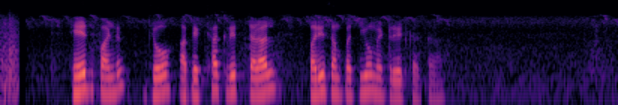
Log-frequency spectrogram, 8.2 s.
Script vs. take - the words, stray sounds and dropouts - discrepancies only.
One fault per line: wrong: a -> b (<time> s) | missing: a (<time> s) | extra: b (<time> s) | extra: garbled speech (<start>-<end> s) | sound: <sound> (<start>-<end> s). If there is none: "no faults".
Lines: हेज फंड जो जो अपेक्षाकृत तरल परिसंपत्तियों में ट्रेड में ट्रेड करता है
missing: जो (2.1 s)
missing: में ट्रेड (5.4 s)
